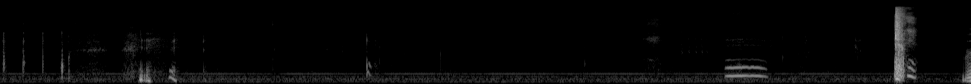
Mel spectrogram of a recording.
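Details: Newborn baby boy, 3 hours old: two small, sharp sneezes in a quiet room with a brief baby vocal sound between them; sneezing.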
